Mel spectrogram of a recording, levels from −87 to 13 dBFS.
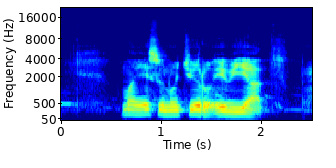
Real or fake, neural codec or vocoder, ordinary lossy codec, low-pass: real; none; MP3, 96 kbps; 14.4 kHz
